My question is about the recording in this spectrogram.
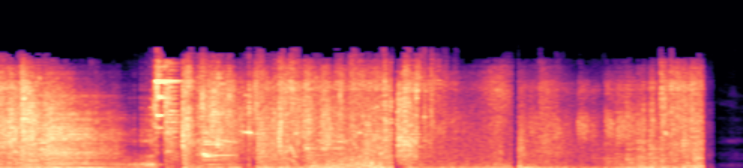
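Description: A film sound track of an oil-rig explosion: a dense, loud roar with crashing impacts throughout. It cuts off suddenly just before the end.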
